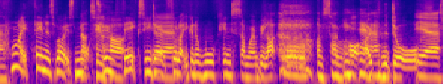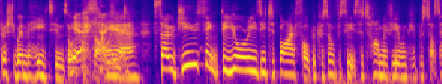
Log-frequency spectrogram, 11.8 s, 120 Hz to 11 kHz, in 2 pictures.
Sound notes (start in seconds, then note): 3.7 gasps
